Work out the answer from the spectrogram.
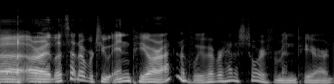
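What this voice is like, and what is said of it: Usual voice. Nothing is said of it.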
